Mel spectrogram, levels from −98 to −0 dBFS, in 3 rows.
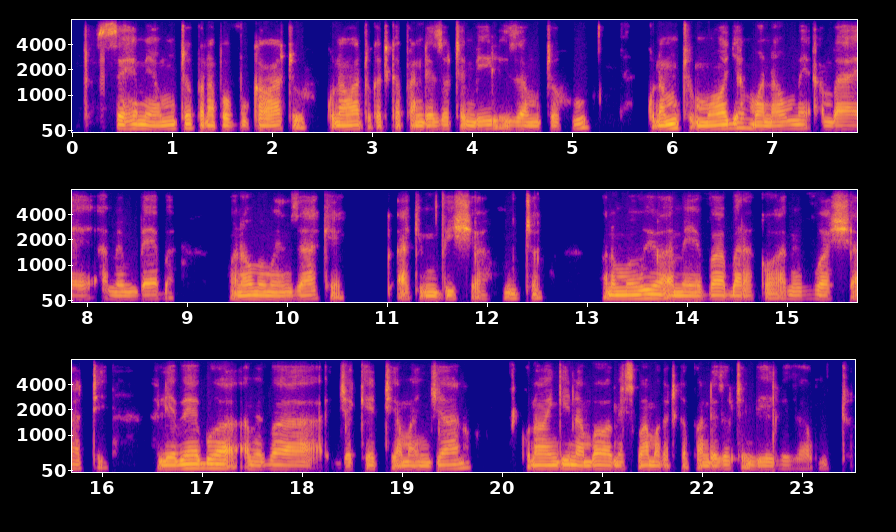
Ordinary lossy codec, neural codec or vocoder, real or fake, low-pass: Opus, 16 kbps; none; real; 7.2 kHz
